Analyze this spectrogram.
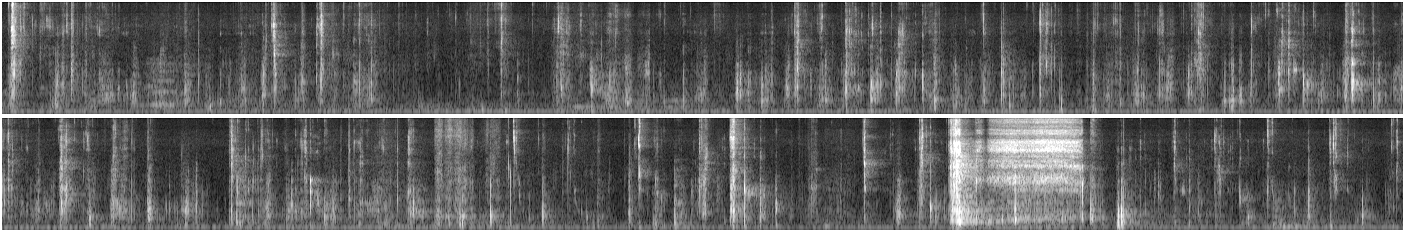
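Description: Close-miked eating: chewing, lip smacks and crunching as pieces of goat mutton are gnawed off the bone, in many short clicks and crackles. Near the end, a loud sucking noise lasting over a second.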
